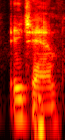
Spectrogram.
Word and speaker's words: Achane: Devon Achane, as he said that he would like his name to be pronounced, he's vocalized that in a meeting after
